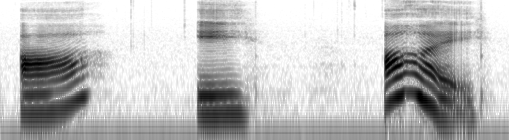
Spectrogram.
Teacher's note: clearly is a diphthong the position of your mouth changes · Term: Latvian diphthong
